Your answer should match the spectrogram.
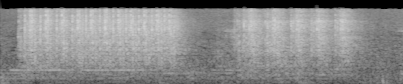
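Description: Press cameras' shutters clicking in rapid bursts, two runs of about a second and a half each, the second a little fainter.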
